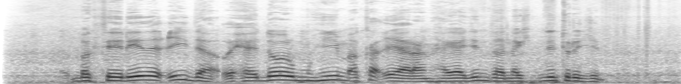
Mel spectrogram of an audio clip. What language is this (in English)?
Somali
